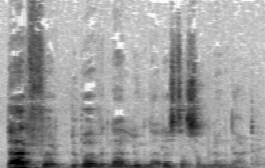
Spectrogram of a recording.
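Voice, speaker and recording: A man's voice: on the high side, warm tone. A man giving a religious talk to a congregation, telling stories and putting questions to his listeners. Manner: storytelling with rhetorical questions to listeners. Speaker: preacher.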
